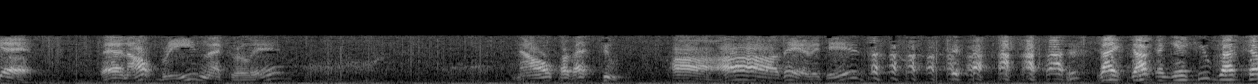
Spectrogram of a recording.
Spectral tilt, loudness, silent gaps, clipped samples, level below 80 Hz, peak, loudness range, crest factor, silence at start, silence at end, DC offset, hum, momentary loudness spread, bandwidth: -5 dB/octave; -23 LUFS; none; under 0.1%; -56 dBFS; -4 dBFS; 9 LU; 22 dB; 0 s; 0 s; under 0.1%; none; 18 LU; 4 kHz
